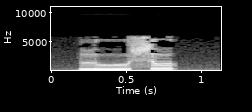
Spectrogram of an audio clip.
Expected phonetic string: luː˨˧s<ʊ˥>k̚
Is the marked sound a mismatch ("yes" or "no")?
no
